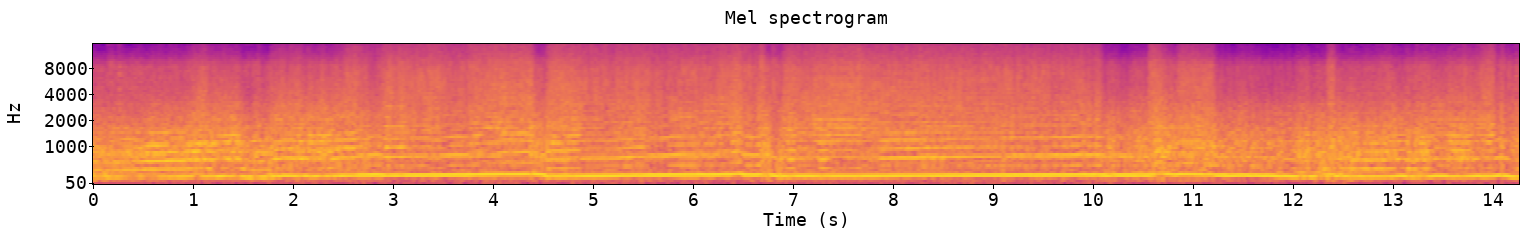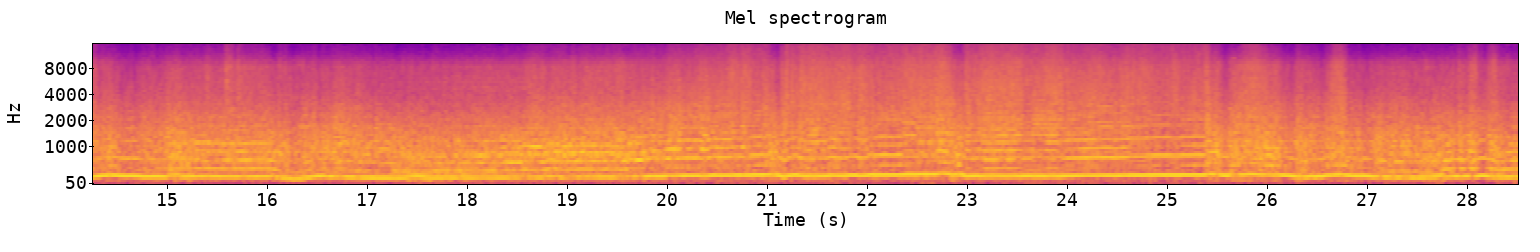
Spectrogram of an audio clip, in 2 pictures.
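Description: Fiat Ritmo 105's four-cylinder engine at high revs during a flat-out hillclimb run, heard from inside the cabin. The engine pitch stays high and wavers as the throttle is eased and reapplied through the bends, dipping sharply about sixteen seconds in before climbing back.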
